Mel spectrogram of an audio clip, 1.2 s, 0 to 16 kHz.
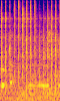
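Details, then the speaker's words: Radial shockwave therapy on the lower central left knee of an adult male triathlete with knee pain: rapid, regular loud tapping pulses at about a dozen a second, held over the sore spot, which the patient rates 6–7/10. "so what Shockwave is aiming to do is we're kind of disrupting some of the tissue in this area that might have healed poorly"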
